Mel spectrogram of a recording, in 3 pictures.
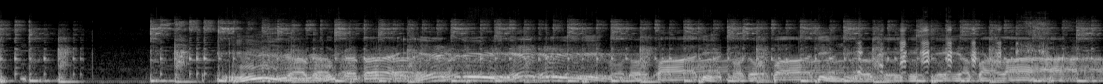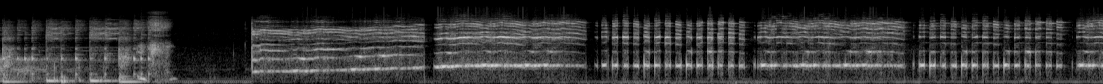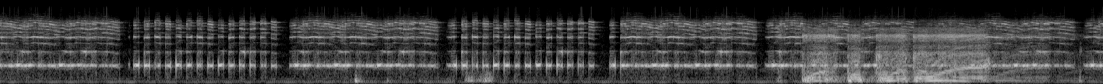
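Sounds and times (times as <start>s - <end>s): synthesized electronic tone: 30.1s - 33.0s.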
